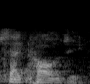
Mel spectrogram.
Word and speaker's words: psychology: How about psychology? The P isn't needed because the P sound isn't pronounced in it.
